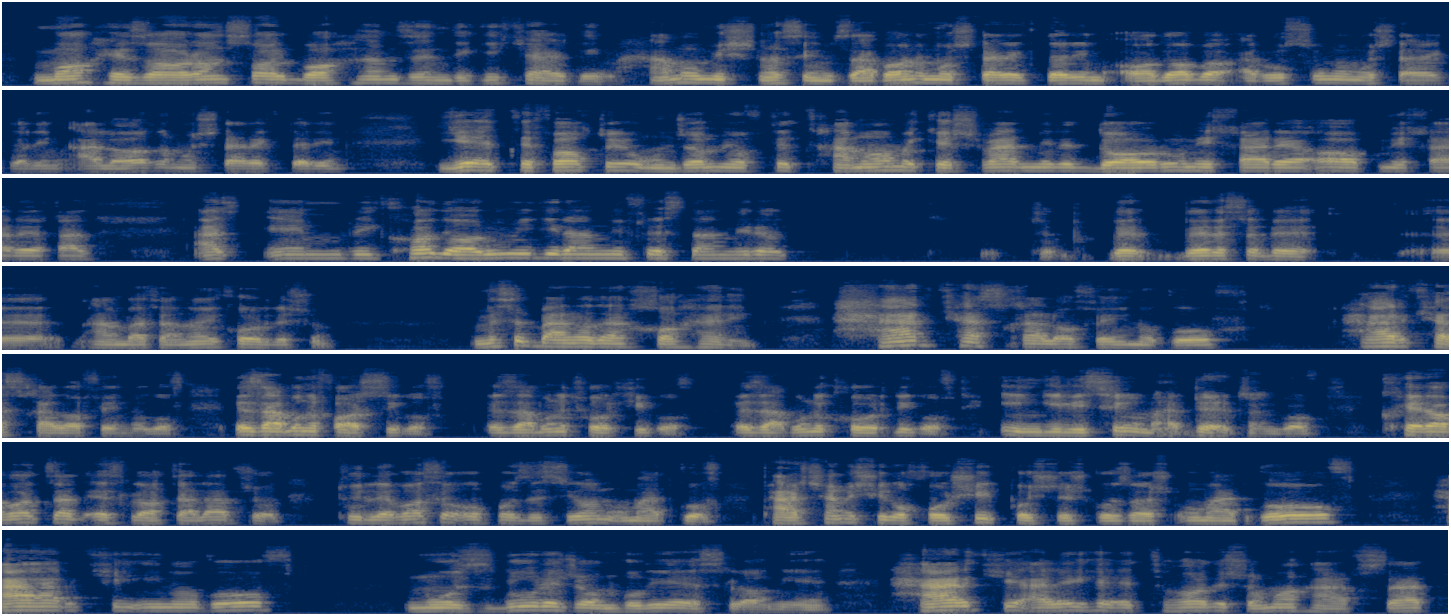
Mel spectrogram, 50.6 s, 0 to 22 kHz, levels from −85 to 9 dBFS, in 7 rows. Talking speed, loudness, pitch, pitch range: 125 wpm, -26 LUFS, 115 Hz, 105-125 Hz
